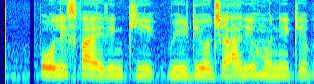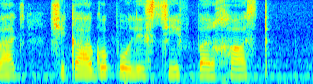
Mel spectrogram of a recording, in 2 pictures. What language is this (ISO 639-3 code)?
urd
